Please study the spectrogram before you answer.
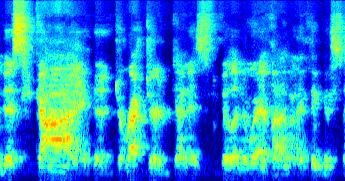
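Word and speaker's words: Villeneuve: stuff and so this guy the director dennis villanueva that's how it's pronounced he's directs sort of similar to how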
